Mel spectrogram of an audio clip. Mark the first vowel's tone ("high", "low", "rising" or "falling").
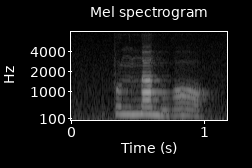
high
